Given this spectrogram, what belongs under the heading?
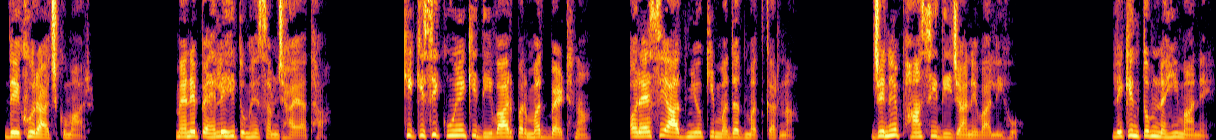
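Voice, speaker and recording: A woman voicing a wise, scolding but helpful fox in a storybook fairy tale, with measured, admonishing delivery. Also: mid-range voice, animated, mellow, no echo, studio quality, natural voice. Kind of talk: Hindi fairy tale character voice.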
